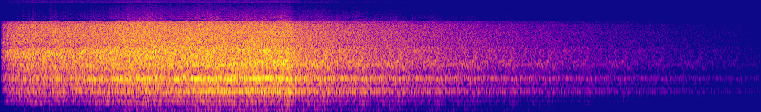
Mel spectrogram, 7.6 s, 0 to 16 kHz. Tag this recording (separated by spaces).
ZoomH2 Panner Slight Fader Effect Sweep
